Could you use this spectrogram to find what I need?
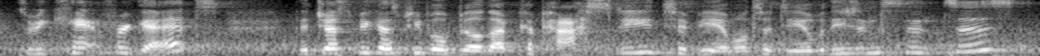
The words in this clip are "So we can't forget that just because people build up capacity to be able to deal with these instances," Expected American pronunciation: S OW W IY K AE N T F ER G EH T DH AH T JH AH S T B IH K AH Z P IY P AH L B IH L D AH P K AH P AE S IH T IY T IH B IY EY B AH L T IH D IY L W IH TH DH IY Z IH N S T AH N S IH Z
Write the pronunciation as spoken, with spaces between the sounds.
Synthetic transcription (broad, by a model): S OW W IY K AE N T F ER G EH T DH AH T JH AH S B IH K AH Z P IY P L B IH L D AH P K AH P AE S IH T IY T IH B IY EY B L T IH D IY L W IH DH IY Z IH N S T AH N S IH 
